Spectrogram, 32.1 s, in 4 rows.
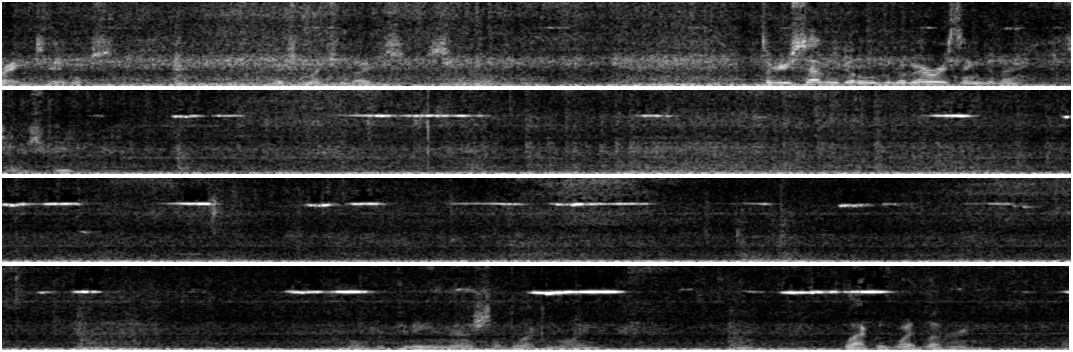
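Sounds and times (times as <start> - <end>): freight cars rumbling over rails: 0.0 - 32.0
high-pitched wheel squeals: 5.1 - 25.4, 26.0 - 32.0.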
